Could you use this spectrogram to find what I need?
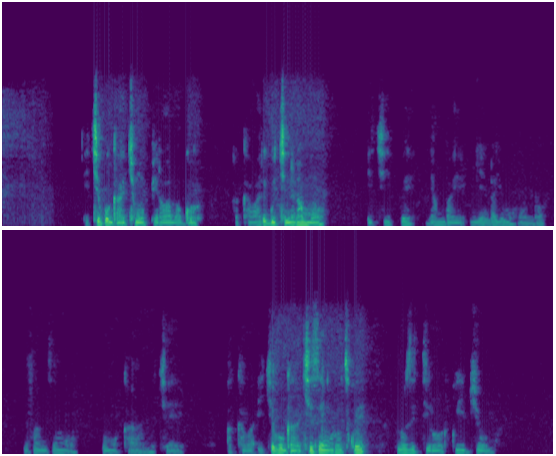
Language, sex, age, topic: Kinyarwanda, male, 25-35, government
